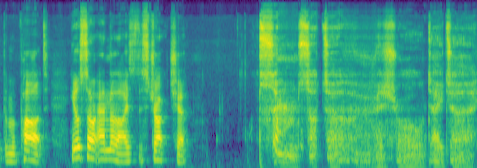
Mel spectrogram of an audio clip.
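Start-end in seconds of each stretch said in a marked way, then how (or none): 3.2-5.9 low, slow whispered mutter. Acted. Carr talking to himself over the dismantled computer, low slow mutter. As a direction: murmur it to himself while analysing. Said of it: "he muttered".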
